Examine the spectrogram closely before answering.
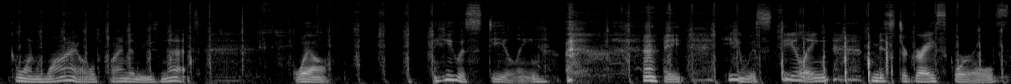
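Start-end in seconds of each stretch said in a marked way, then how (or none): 5.5-6.6 a quick, high, breathy laugh; burst of laughter. Real, not acted. Vlogger laughing to viewers about the squirrel, quick breathy laugh. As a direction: laugh out loud at the little thief.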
